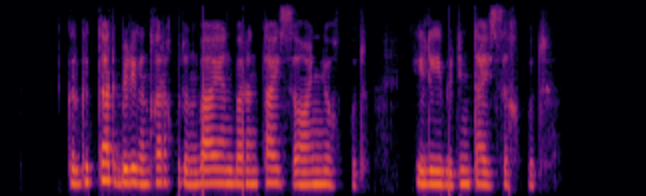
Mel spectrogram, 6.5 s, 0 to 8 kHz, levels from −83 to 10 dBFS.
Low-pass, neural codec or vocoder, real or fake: 7.2 kHz; none; real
